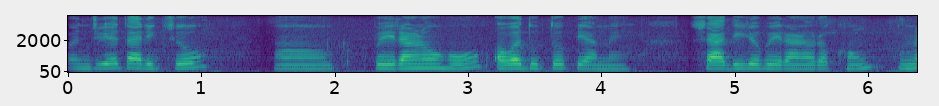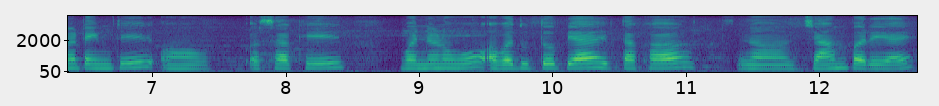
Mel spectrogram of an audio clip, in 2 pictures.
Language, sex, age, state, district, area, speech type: Sindhi, female, 30-45, Gujarat, Surat, urban, spontaneous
